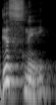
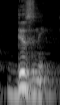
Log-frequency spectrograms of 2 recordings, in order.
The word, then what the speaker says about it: Disney: you say this word if you said Disney that's the mistake the s in the middle is actually a sound as you can see in the pronunciation symbols on the screen so it's Disney remember that number five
